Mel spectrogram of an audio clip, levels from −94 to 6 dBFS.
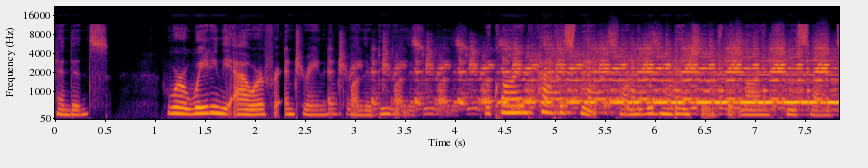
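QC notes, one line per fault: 2.68 s to the end: feedback howl. A tone of roughly 700 Hz swells out of the speech and keeps climbing, pulsing about every 400 ms, and peaks at about 4 dB above the talker. Two devices sharing the call in one room form a microphone-to-loudspeaker loop with gain above unity, so each trip around it reinforces the previous one. The repeats grow rather than decay, narrowing onto the frequency the loop favours and throbbing at its delay. It never breaks before the audio ends.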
